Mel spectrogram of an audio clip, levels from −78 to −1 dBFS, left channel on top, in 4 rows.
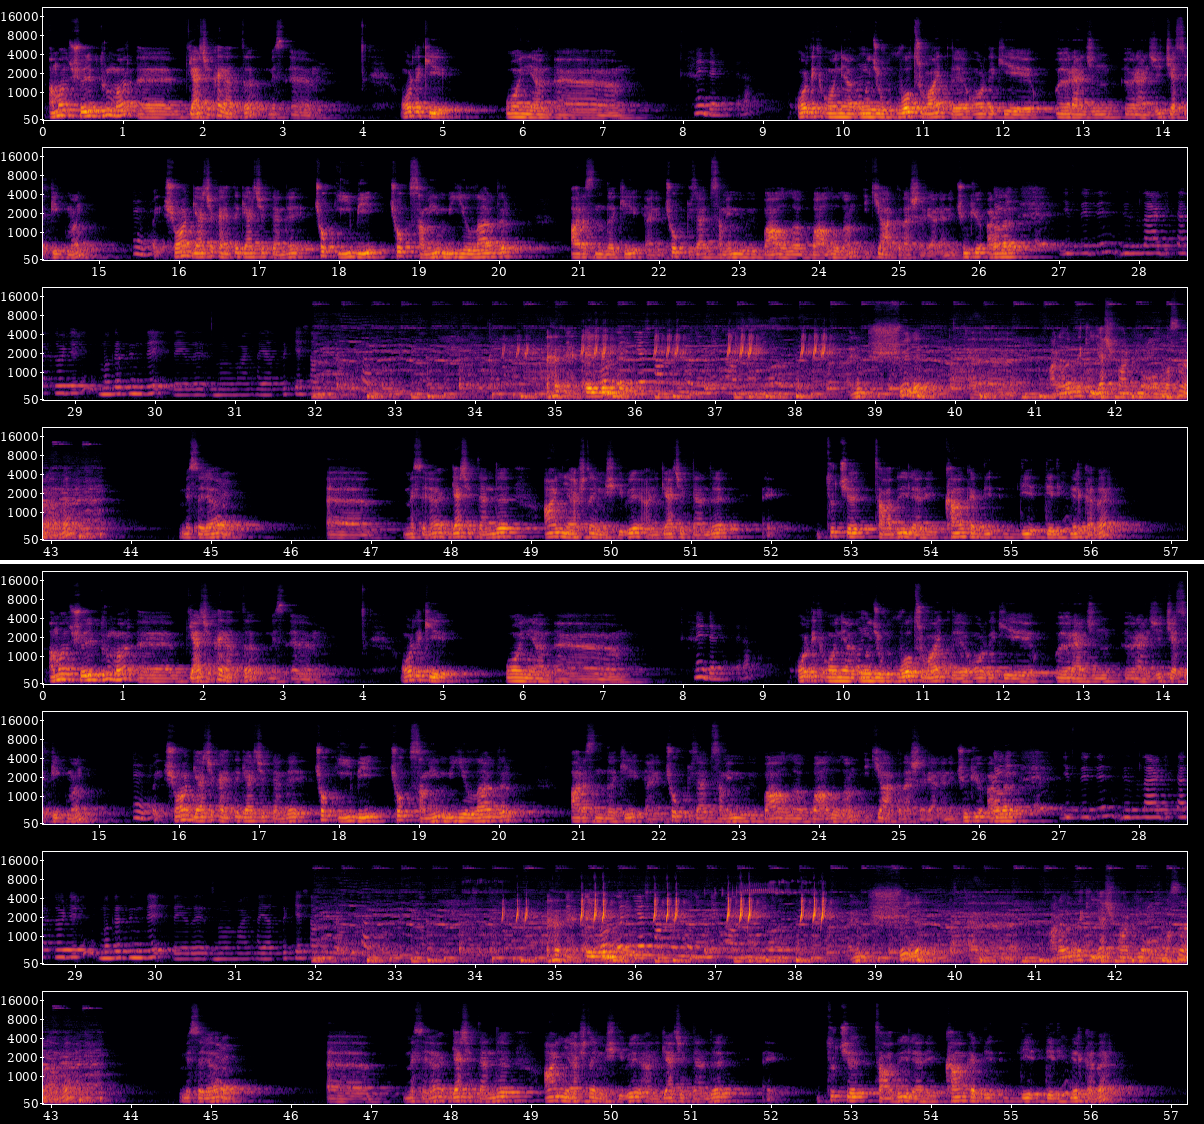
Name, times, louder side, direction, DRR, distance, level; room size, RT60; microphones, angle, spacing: voice 1, 0.1-3.5 4.1-5.0 5.8-7.3 9.4-14.8 15.7-20.2 20.9-26.4 34.2-34.5 34.9-35.9 38.6-39.6 40.1-40.8 41.2-43.3 44.6-45.2 46.4-47.0 47.4-51.5 51.9-52.0 52.7-56.2, left 1 dB, 30° left, 3 dB, 1.5 m, -28 dB
voice 2, 8.1-8.8 10.1-10.6 15.4-15.7 22.7-22.9 26.1-31.5 31.7-33.5 33.9-34.2 35.1-38.2 45.0-45.2 55.6-55.8, right 2 dB, 10° right, 1 dB, 1.4 m, -35 dB
sound 1, 31.9-43.7, equal, 5° left, 0.7 m, -34 dB
Bird, 34.3-34.6 35.3-35.6 36.2-36.5 37.0-38.4, right 9 dB, 85° right, 1.0 m, -24 dB
16.0 x 7.6 x 4.6 m, 1.1 s
head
